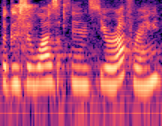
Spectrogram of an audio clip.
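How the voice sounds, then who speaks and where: A woman voicing a gentle, earnest young healer in a video game, politely and softly spoken, with music behind her. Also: high voice, level tone, moderate pace, lightly acted. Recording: background music.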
